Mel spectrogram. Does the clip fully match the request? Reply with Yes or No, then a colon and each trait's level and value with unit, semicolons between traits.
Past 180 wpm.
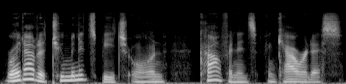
No: average, 175 wpm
